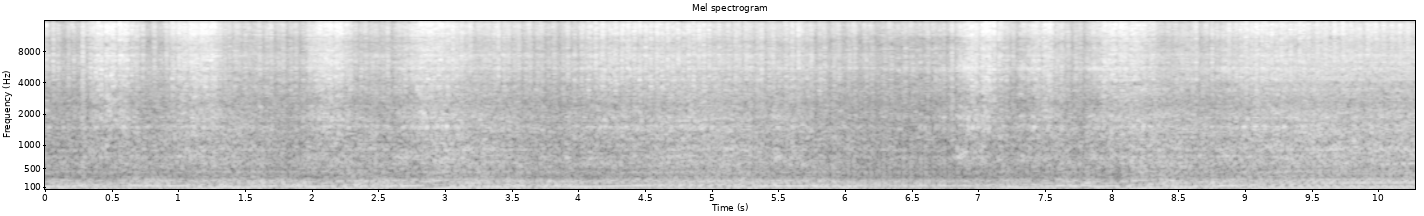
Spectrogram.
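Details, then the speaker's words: 1979 Ford F150 shortbed 4x4, 300 straight six with new carburetor, started after sitting 4 years: rough throaty idle with a raspy puffing edge on each firing pulse; owner says it clearly has an exhaust leak somewhere. "clearly has an exhaust Le [Applause] somewhere crusty buddy"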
